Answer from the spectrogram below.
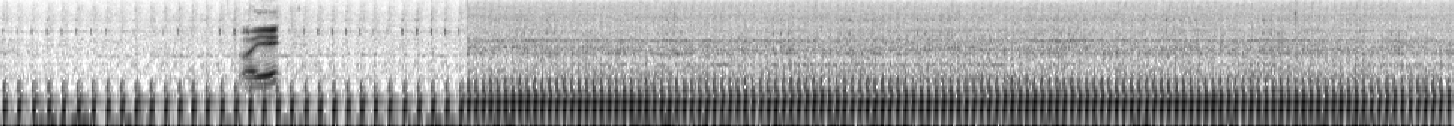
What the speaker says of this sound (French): Et puis là pour le coup, le quad a son utilité.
